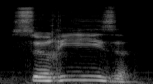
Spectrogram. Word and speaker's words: cerise: entendez le son ze vous dites OUI OUI cerise écoutez bien cerise oui oui le la lettre S elle se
